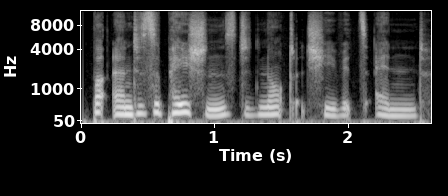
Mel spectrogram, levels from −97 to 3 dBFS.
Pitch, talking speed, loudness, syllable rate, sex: 180 Hz, 160 wpm, -17 LUFS, 5.6 syllables/s, female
